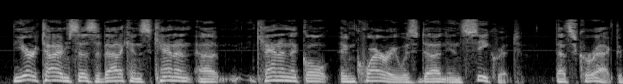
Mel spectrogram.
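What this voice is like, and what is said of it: Strained, failing voice. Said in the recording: “I'm about to lose my voice.”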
